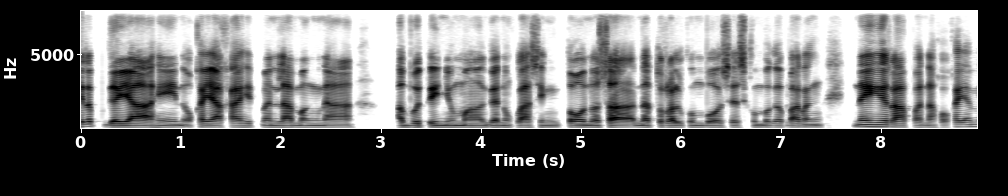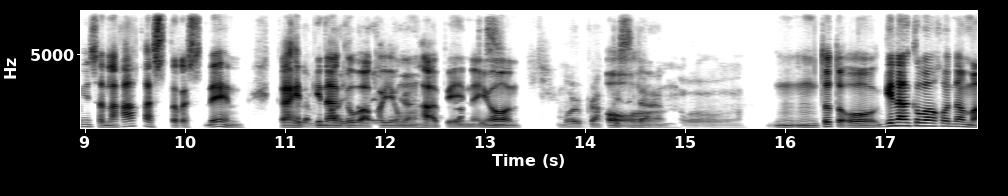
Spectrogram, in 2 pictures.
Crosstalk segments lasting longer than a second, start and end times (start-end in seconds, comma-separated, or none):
11.1-13.1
